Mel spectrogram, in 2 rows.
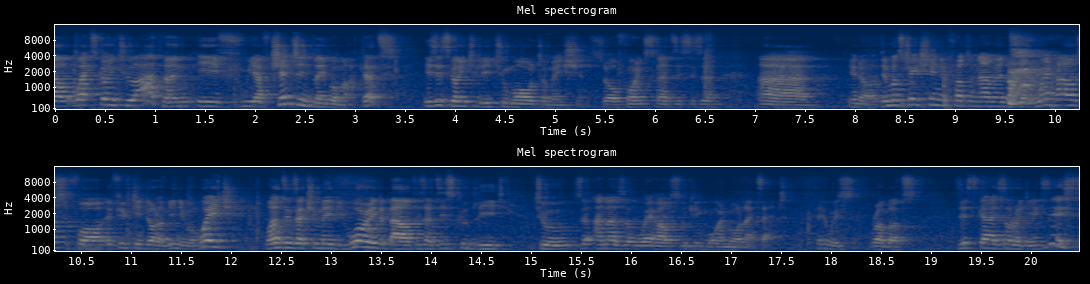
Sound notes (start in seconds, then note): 9.5 man coughing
